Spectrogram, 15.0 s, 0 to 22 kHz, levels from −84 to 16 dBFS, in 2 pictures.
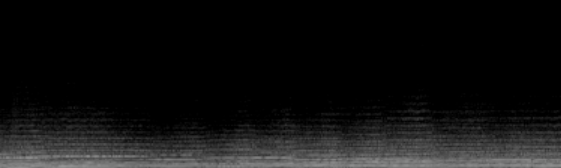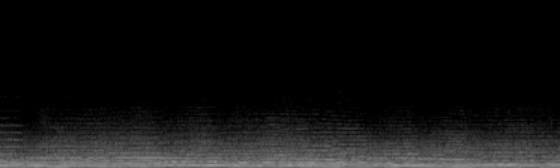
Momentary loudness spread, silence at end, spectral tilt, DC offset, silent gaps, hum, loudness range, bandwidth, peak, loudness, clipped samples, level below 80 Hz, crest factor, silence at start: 5 LU; 0 s; -7 dB/octave; under 0.1%; none; none; 2 LU; 9.2 kHz; -16 dBFS; -31 LUFS; under 0.1%; -56 dBFS; 14 dB; 0 s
